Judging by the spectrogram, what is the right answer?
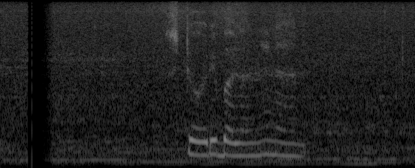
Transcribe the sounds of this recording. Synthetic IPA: sʈoːɾibɐlɐnːenaːne

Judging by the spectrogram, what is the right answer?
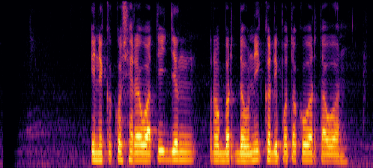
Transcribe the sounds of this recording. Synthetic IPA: ʔinikəkoseɾewat̪id͡ʒɨŋrɔbərt̪̚dawnikɨrdipɔt̪ɔkəwart̪awan

